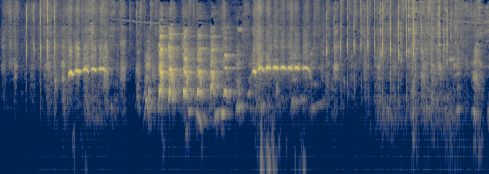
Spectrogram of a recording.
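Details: A big-bellied dog being taken home whines in drawn-out, steady high-pitched tones, several in a row, broken up by short yelps and rustling, with a person speaking Vietnamese close by.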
